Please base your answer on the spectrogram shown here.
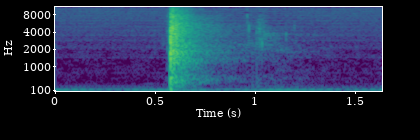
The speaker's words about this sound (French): La mère la gifle.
